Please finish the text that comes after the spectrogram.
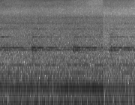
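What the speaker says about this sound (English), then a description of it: "I also didn't expect to see another train rolling in right here." A passenger train rumbles steadily nearby as it rolls into a station, with a low droning hum and faint metallic squeals from the wheels, rolling along without pause.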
